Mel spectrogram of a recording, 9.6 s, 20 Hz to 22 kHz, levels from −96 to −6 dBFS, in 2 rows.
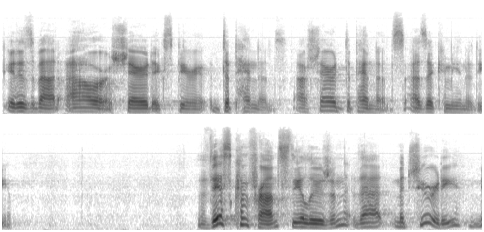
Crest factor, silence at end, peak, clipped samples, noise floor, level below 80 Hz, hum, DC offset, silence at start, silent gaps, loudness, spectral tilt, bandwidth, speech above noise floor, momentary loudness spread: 26 dB; 0 s; -12 dBFS; under 0.1%; -72 dBFS; -84 dBFS; none; under 0.1%; 0.05 s; none; -37 LUFS; -3.5 dB/octave; 15.5 kHz; 35 dB; 16 LU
